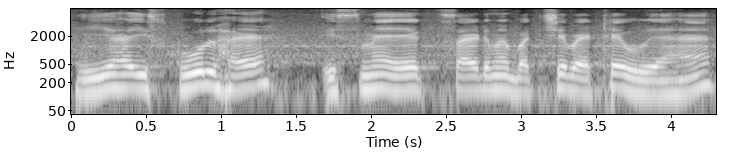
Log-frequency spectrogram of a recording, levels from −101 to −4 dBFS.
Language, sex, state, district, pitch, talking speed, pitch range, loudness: Hindi, male, Gujarat, Gandhinagar, 145 Hz, 155 wpm, 125-155 Hz, -14 LUFS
